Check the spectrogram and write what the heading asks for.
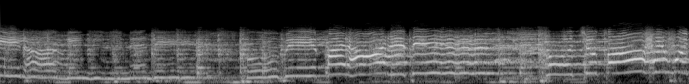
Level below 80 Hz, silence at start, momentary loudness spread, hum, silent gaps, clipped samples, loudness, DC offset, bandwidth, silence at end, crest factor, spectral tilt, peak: -60 dBFS; 0 s; 12 LU; none; none; under 0.1%; -14 LUFS; under 0.1%; 7.4 kHz; 0 s; 12 dB; -5 dB/octave; -4 dBFS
